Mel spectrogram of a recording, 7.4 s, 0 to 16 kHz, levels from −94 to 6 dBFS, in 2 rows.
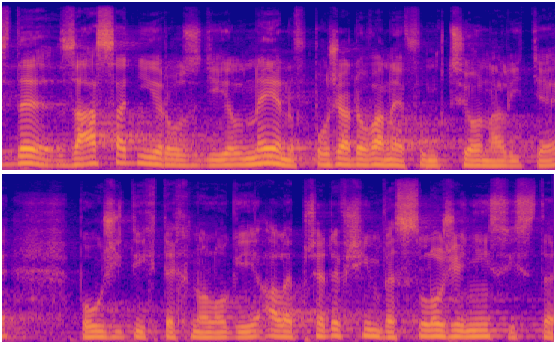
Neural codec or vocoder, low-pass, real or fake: none; 14.4 kHz; real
